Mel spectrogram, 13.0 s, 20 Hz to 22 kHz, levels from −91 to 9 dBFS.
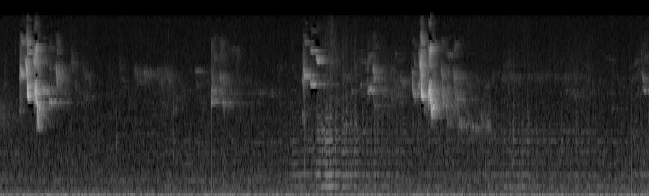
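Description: An everyday-sound recording with audio missing between chunks: the sound jumps forward abruptly at 1.43, 4.23, 7.03 and 12.63 s, each time dropping about a fifth of a second with no gap of silence. This is likely a recorder or processor handling the audio in 3-second blocks and losing a piece at each handover. On a spectrogram each skip shows as a sharp vertical seam where textures fail to line up. The waveform shows a sudden splice.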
